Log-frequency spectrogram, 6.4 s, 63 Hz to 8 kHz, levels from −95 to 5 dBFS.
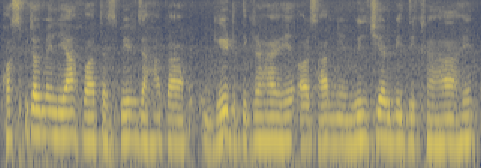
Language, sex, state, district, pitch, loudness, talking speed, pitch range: Hindi, male, Bihar, Kishanganj, 140 Hz, -17 LUFS, 175 wpm, 130-145 Hz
